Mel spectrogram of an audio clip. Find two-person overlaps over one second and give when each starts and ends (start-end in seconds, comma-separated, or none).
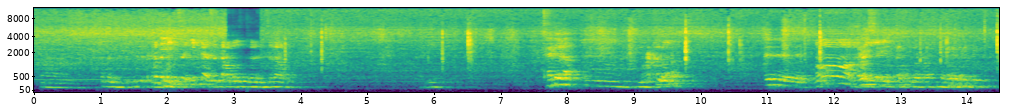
12.3-14.0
